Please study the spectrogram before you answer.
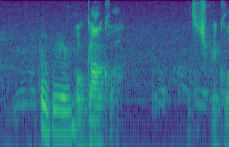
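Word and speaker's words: Okonkwo: Okonqua. That's how you pronounce his name. Feels weird. Okangwa.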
